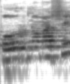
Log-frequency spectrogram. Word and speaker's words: পৌর্ণমাসী: পৌণমাসী কুন্দলতা জয় বীরাবিন্দ অনেকে অনেকে ওই জায়গাটা একটু অন্যরকম বলে কিন্তু ওর আসল উচ্চারণ হল পৌরমাসী কুন্দলতা কুন্দ পরস দন্তানদয়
